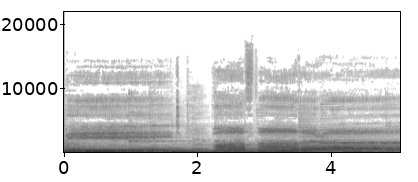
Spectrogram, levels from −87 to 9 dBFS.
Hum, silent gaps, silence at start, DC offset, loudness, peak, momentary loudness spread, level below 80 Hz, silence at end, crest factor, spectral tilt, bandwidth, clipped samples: none; none; 0 s; under 0.1%; -19 LUFS; -4 dBFS; 6 LU; -28 dBFS; 0 s; 14 dB; -6.5 dB/octave; 16 kHz; under 0.1%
